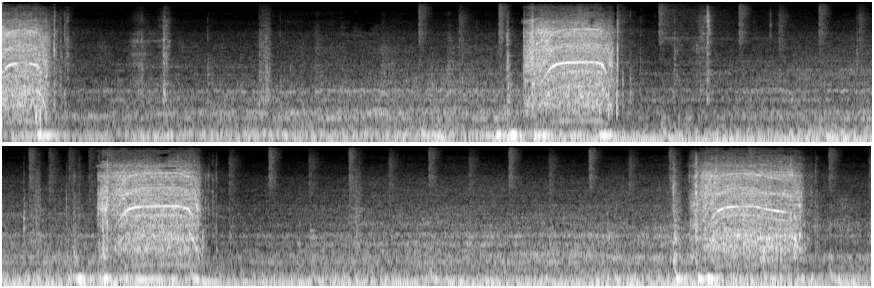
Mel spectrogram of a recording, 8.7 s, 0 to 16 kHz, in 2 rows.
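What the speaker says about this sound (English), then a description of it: "You're going to want to undo these screws." Three short whirring bursts from a powered driver removing screws while a Dodge Uconnect 8.4 touch screen is taken apart, with a rising whine in each and a steady hum between bursts.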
